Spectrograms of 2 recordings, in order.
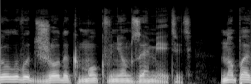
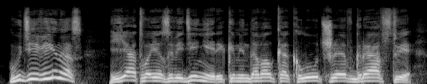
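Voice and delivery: lightly raised, cheeky elf voice; christmas elf; 9 semitones higher than usual. A narrator's reading. Elf character voice.

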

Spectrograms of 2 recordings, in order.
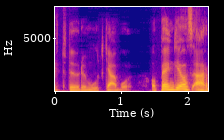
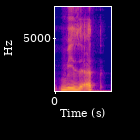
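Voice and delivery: faint, higher whimper; weak moan; 8 semitones higher, 7 dB quieter than usual. A narrator's reading. Injured man waking and begging for water, whimpering. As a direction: whimper it softly and weakly. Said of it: "nyöszörögtem".

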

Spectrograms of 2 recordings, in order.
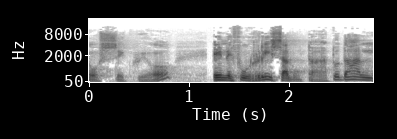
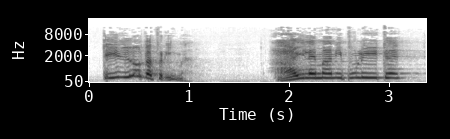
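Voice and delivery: high, loud shout across the room; shouted from afar; 9 dB louder than usual. Acted. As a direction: call out sharply to the barber. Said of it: "Gli gridò da lontano Cavaliov".

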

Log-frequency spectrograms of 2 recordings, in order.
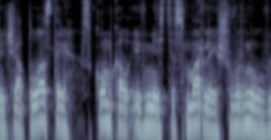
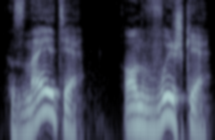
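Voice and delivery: hateful shout; 5 dB louder, much slower than usual. A narrator's reading. Raven full of hatred.

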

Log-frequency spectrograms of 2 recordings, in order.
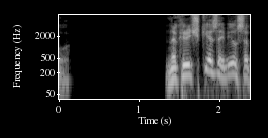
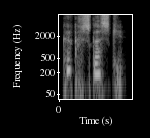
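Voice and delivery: high, breathy wonder; airy, awestruck murmur; sighing; 7 semitones higher than usual. Acted. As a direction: let it out on an enchanted sigh. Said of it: "вздохнула Вероника".

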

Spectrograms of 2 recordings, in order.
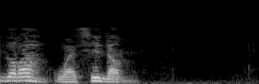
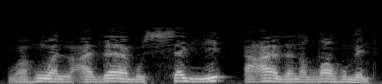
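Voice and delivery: ordinary talk

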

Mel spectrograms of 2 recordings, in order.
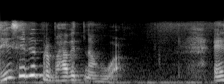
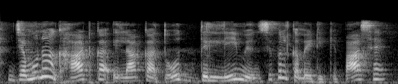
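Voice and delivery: ordinary delivery, nothing marked

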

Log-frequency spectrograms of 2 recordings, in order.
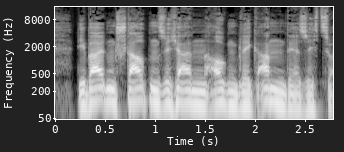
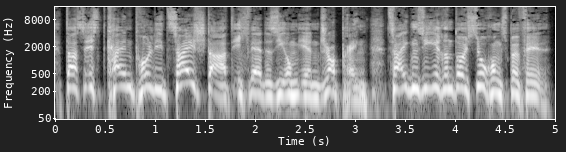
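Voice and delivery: high, loud protesting cry; shrill cry; 11 semitones higher, 4 dB louder than usual. Acted. Woman blocking the sheriff from her house, shrill protesting cry. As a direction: cry out at him, pitched way up. Henrietta shrieking threats.

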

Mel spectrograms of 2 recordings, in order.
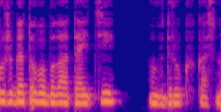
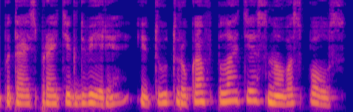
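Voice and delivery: plain reading voice

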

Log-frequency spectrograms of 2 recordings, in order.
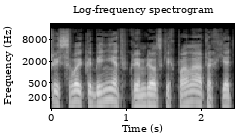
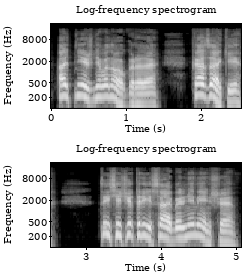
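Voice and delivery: wind knocked out; 9 semitones higher, 8 dB louder than usual. Acted. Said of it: "задыхаясь, прохрипел он".

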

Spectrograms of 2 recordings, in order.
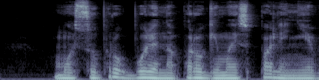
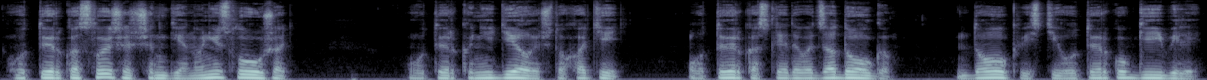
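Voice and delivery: friendly monster voice; 4 dB louder than usual. Acted. Orc father scolds daughter.

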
